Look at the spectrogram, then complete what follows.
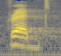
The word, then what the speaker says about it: read: form of read children yes red but there won't be indifference in the spelling the spelling would be the same but when we pronounce it we'll pronounce it as red okay so now the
